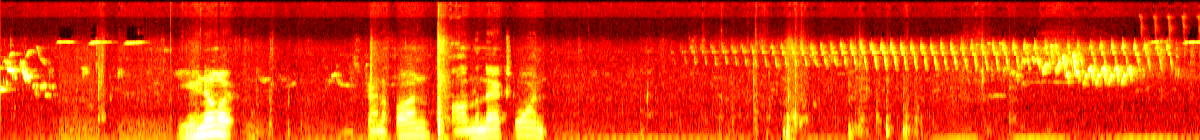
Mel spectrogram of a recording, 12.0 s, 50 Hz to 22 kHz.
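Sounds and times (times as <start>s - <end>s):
songbird high trill: 0.0s - 1.5s, 8.2s - 12.0s
lower chirping birdsong: 0.0s - 4.4s, 5.5s - 12.0s.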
